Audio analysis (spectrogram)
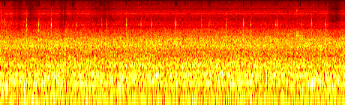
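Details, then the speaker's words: Macintosh Plus at power-on after restoration, RAM test on screen: faint sharp ticks about three a second over steady hiss from the speaker, then it reboots and works; cause not yet found. "can hear clicking in the speaker. See if it reboots. Yeah. It's rebooting. So it is working."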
